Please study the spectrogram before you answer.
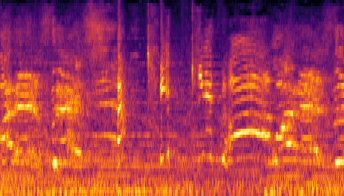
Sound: laugh

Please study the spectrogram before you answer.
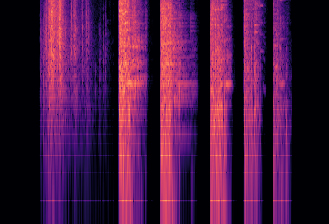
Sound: rustle, clunking

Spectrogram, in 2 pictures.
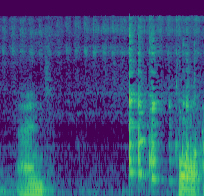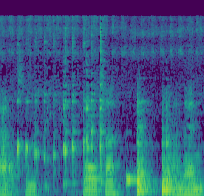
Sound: clinking sound

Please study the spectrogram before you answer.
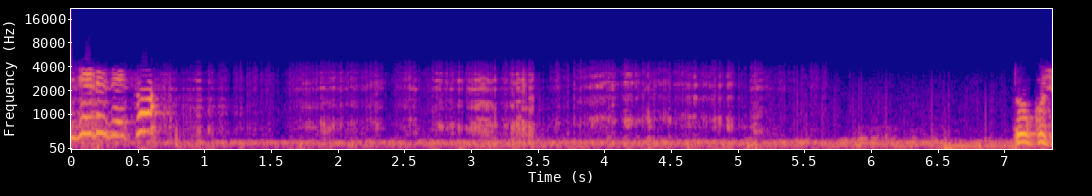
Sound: crackers bursting

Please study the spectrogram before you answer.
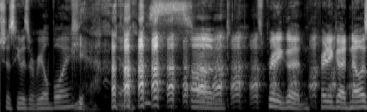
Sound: laughs

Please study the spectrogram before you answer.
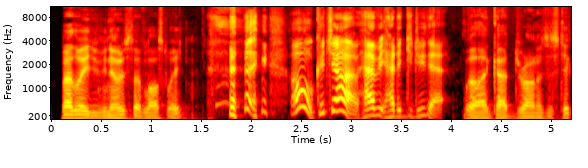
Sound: laugh

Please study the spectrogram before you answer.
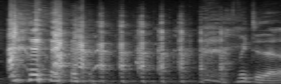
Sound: laugh

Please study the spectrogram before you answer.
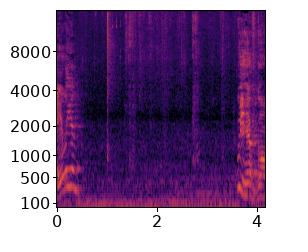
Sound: crunching

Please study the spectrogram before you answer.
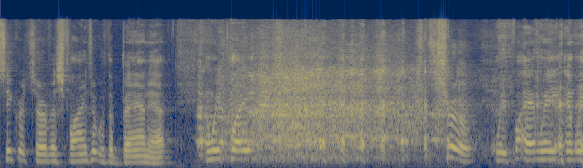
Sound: laughter

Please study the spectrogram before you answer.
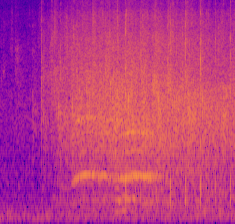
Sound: audience cheers

